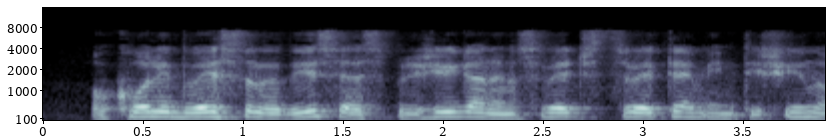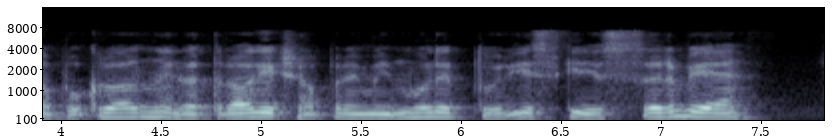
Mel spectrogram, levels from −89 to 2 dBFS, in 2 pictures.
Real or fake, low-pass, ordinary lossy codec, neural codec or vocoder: fake; 7.2 kHz; Opus, 64 kbps; codec, 16 kHz, 2 kbps, FunCodec, trained on LibriTTS, 25 frames a second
